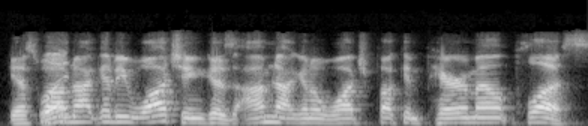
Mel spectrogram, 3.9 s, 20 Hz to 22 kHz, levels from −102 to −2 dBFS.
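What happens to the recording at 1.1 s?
Nothing goes wrong at 1.1 s; the speech carries on intact through that moment with no audible fault.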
